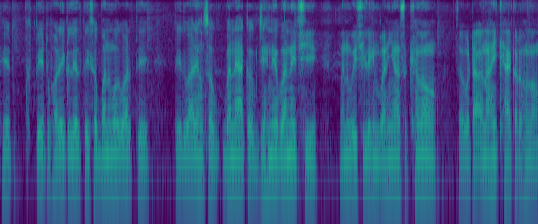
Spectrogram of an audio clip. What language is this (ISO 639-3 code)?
mai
